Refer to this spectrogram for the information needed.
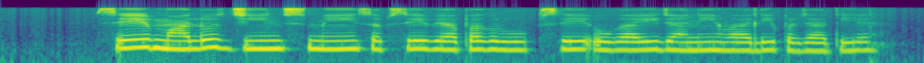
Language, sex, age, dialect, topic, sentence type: Hindi, female, 18-24, Garhwali, agriculture, statement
